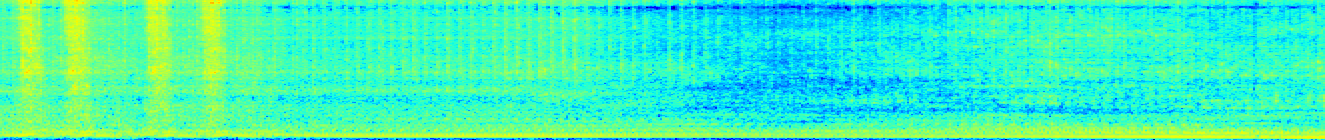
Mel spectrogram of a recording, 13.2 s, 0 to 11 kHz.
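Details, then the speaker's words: 1955 Buick 322 Fireball nailhead V8, first run after being abandoned: a few sharp clicks, then an even idle with a light, quick tick of about four per second on one side. It clears at higher rpm; a holed exhaust leak or a valvetrain issue is suspected. "I'm ready to get rid of that exhaust leak, make sure that ain't a valve train noise. Dad has a good point. When you bring the RPMs up, it kind of clears up and goes away, so we might have a valve train issue."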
